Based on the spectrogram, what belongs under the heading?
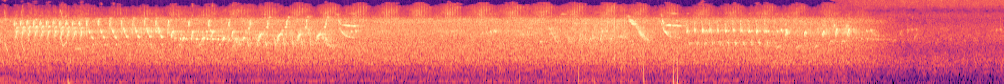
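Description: A songbird singing bursts of rapid, high trilled notes, twice, over a steady outdoor hiss that drops away near the end, with a few short clicks.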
